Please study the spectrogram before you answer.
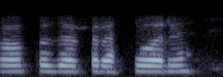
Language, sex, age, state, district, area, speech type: Odia, female, 30-45, Odisha, Nabarangpur, urban, conversation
